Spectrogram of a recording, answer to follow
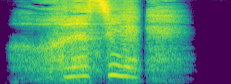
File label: shock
